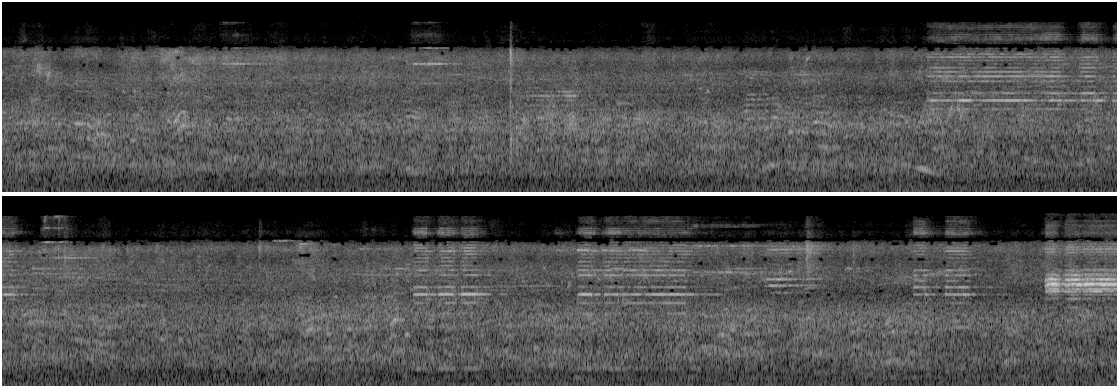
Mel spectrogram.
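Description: A large crowd of people chatters and shouts outdoors, heard from a distance.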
